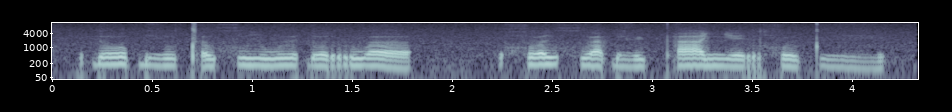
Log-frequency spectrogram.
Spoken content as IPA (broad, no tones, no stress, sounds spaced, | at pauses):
ɗ o ɓ e̤ u̯ tʼ ʌ xʷ i w ɯ ɗ o r w ʌ | χʷ ʌ i̯ xʷ a ɓ ɛ̤ y̯ pʰ a ɲ e r χʷ e tʷ e̤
